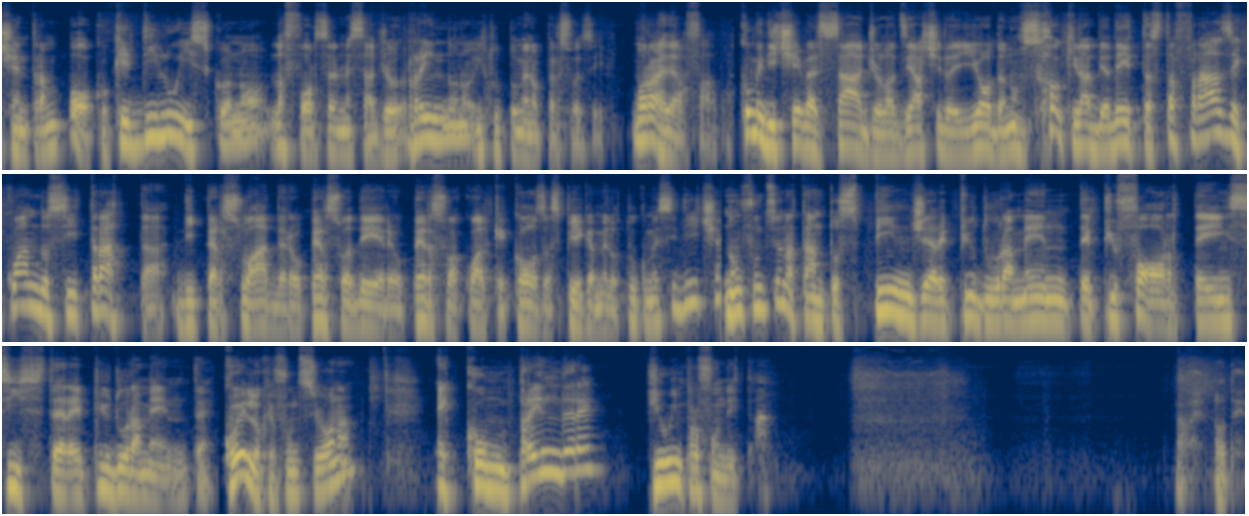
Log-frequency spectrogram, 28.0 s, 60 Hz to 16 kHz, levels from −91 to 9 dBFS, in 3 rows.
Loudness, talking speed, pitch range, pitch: -20 LUFS, 150 wpm, 115-160 Hz, 130 Hz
